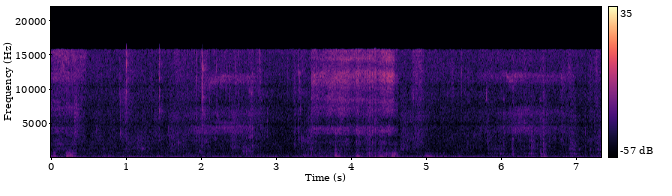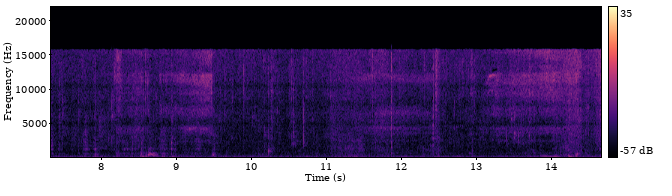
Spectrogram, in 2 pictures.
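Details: Pug snoring indoors beside a Rhodesian Ridgeback, a low rumbling drone repeating in slow breaths, with occasional soft clicks and rustles.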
